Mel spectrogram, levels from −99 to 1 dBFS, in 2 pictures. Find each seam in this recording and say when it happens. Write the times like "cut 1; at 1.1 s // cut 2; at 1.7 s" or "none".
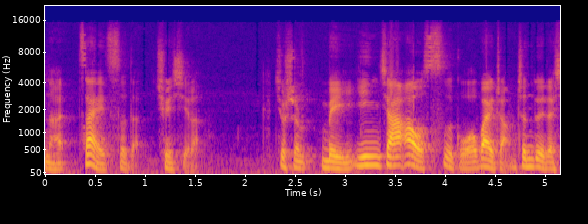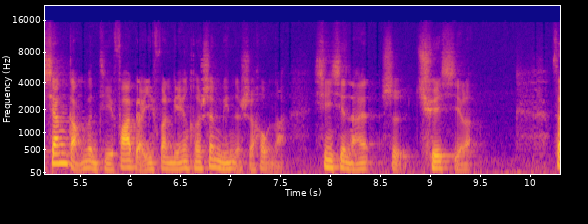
cut 1; at 2.2 s

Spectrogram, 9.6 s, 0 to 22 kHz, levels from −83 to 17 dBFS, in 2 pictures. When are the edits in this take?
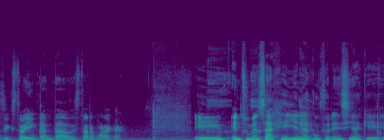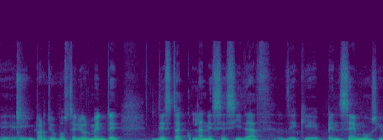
cut 1; at 7.2 s

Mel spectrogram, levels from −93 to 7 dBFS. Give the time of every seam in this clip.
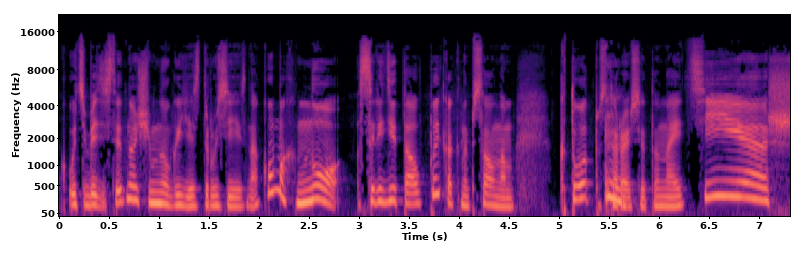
cut 1; at 5.3 s

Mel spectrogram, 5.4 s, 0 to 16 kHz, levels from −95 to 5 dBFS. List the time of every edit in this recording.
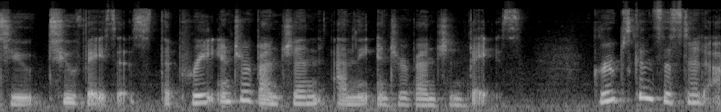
cut 1; at 4.4 s

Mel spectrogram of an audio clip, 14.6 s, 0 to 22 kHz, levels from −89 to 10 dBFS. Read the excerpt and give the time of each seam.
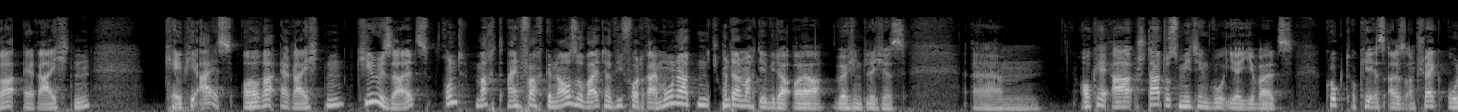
cut 1; at 7.1 s

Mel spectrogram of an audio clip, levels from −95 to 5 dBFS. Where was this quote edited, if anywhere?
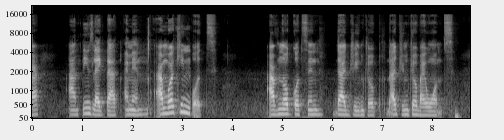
cut 1; at 1.7 s // cut 2; at 3.1 s

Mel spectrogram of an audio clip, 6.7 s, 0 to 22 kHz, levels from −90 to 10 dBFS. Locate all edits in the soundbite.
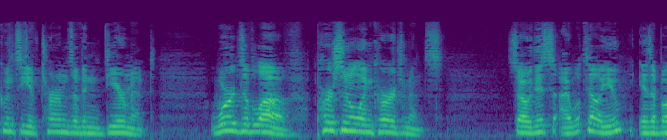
none

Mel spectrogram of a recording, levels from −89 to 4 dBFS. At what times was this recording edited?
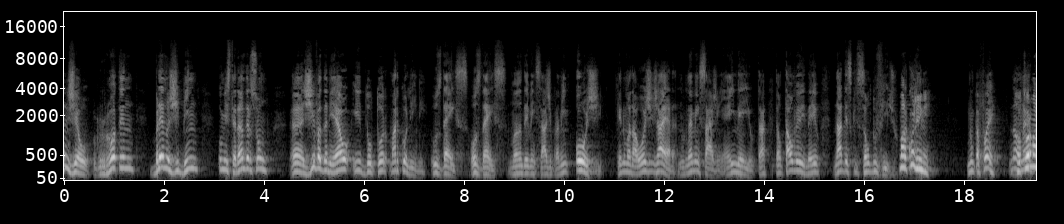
cut 1; at 12.4 s // cut 2; at 14.1 s // cut 3; at 16.7 s

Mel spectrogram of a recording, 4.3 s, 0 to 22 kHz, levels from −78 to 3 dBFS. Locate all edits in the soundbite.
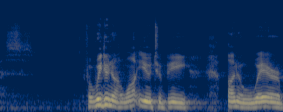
cut 1; at 1.1 s

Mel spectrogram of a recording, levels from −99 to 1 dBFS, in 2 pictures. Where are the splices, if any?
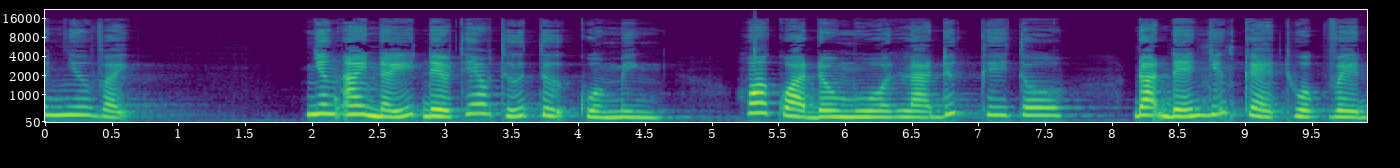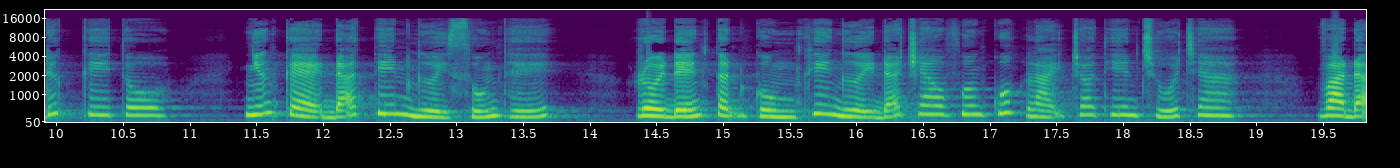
none

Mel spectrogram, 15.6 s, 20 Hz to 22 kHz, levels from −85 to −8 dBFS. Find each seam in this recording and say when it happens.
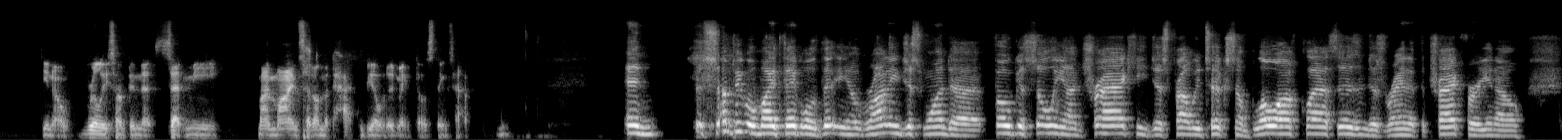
none

